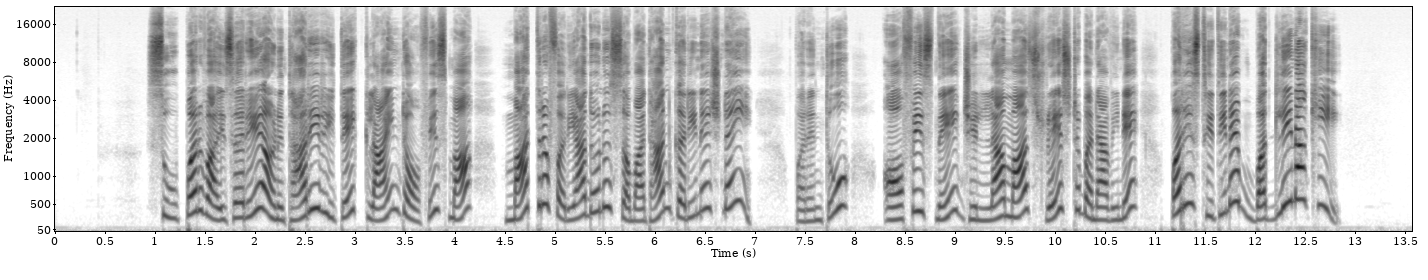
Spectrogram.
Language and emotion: Gujarati, surprised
